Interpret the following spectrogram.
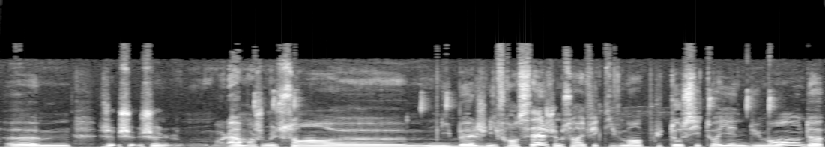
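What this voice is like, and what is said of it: Belgian French accent. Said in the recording (French): “je suis belge, ça doit sentir à l'accent.”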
